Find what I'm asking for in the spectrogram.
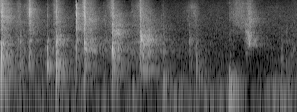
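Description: Oracle cards are shuffled and drawn by hand, a quick run of crisp close flicks and riffles over about three seconds, with no talking.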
